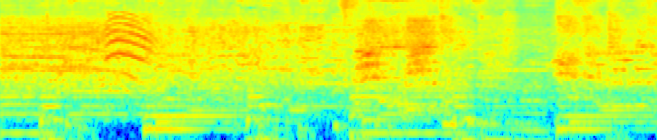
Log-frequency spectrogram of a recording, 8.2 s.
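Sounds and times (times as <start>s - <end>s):
party crowd cheering and whooping: 0.0s - 8.2s
high excited shouts: 0.4s - 3.9s
thumping music with heavy bass: 5.8s - 8.2s.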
